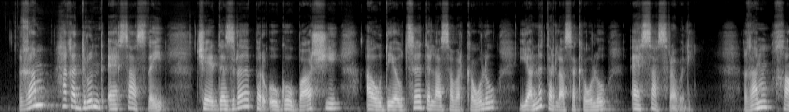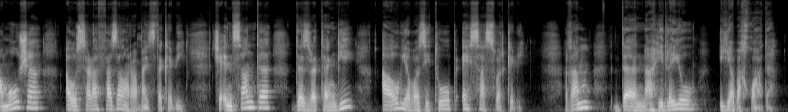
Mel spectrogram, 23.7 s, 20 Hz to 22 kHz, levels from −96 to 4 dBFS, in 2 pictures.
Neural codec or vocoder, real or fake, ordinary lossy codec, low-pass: none; real; none; none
